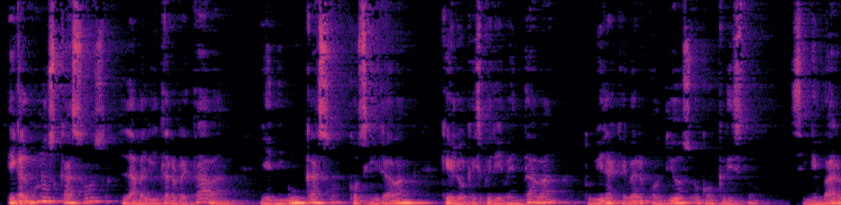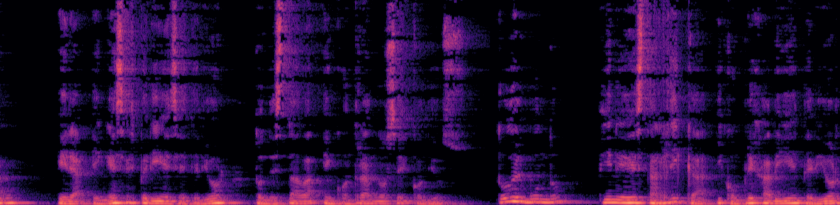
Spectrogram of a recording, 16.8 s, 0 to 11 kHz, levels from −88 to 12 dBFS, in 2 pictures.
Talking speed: 155 wpm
